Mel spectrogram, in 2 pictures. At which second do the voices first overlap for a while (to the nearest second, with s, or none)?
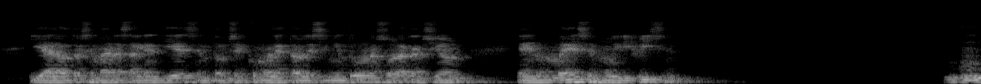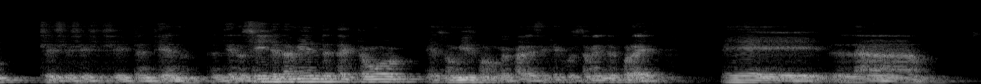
none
